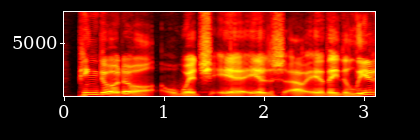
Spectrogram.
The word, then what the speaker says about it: Pinduoduo: app Pandora I got to say it correctly ping duodo which is uh they deleted it from the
